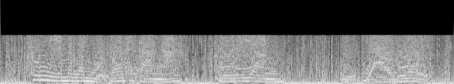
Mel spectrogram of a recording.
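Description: From start to finish, the A-law bytes are being played as plain linear 8-bit samples, so the companded audio is read as linear with no expansion step. The telephone coding itself, G.711 A-law at 8,000 samples a second, is intact underneath. Because each sign change now jumps across roughly half the output range, quiet passages come out as large as loud ones and the speech waveform is badly bent, giving a harsh, very loud buzz with heavy noise filling the pauses.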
